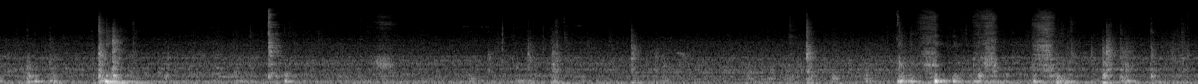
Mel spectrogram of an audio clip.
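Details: Indoor thumps, knocks and rubbing sounds at irregular intervals, with no animal voice.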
